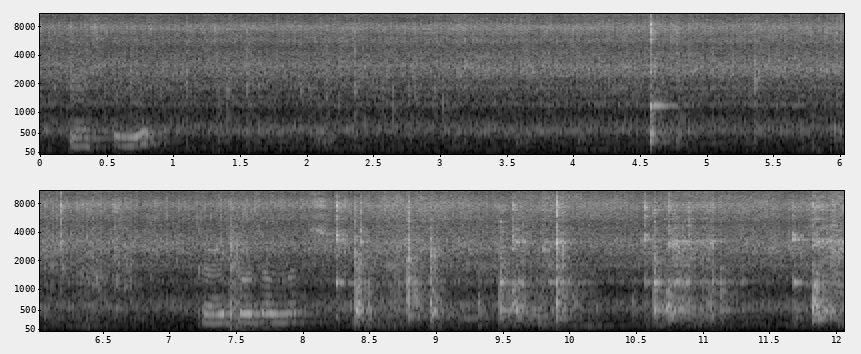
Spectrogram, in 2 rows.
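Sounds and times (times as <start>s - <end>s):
vegetables sizzling in oil: 0.0s - 12.0s
metal spoon clinking on pot: 8.2s - 12.0s.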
